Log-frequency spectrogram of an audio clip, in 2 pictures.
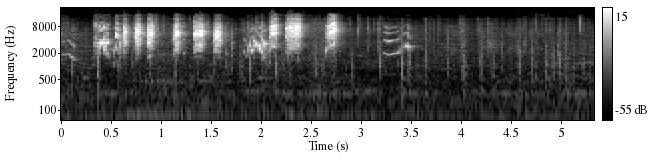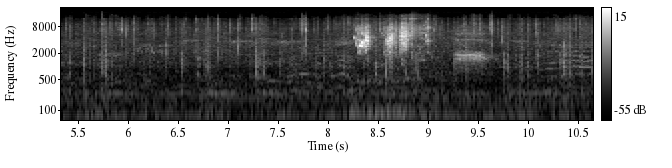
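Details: Budgerigars (parakeets) at early morning feeding time: short scratchy chirps and brief warbled notes, with bursts of busy chatter near the start and around eight seconds, over steady clicking and tapping sounds.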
